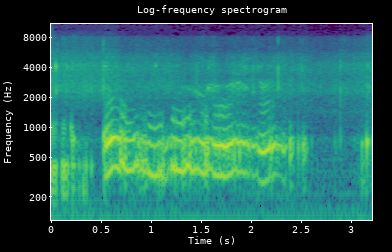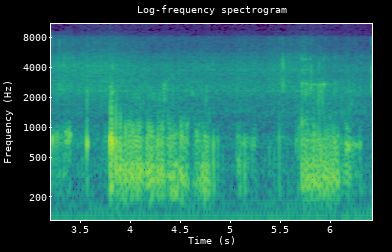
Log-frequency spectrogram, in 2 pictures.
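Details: Stomach growling: a long rising and falling squealing gurgle, then bursts of bubbly rumbling; ordinary bowel sounds.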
